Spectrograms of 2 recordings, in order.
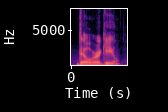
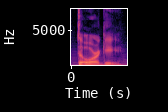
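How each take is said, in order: First: An L sound is pronounced at the end. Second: No L sound is pronounced at the end. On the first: The speaker calls it wrong. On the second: The speaker calls it right.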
